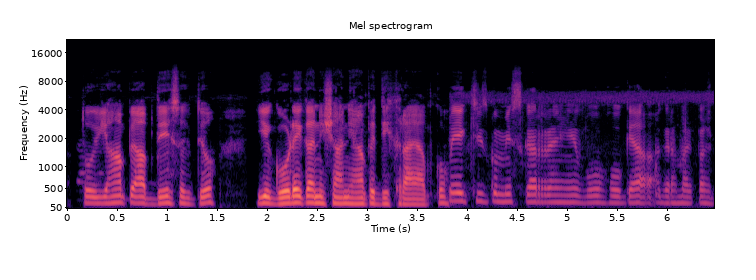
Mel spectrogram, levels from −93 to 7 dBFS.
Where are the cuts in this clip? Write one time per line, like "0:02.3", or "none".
0:03.8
